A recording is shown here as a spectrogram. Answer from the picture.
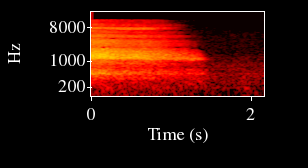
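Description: A woman's long sigh, a breathy exhale through pursed lips that fades away about a second and a half in.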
